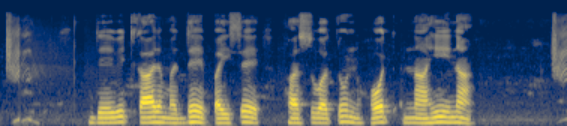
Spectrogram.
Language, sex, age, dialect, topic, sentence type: Marathi, male, 18-24, Standard Marathi, banking, question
